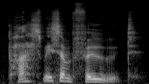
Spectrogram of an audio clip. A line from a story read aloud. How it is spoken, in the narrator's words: he chuckled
